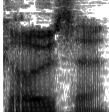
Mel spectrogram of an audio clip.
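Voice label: "große", German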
